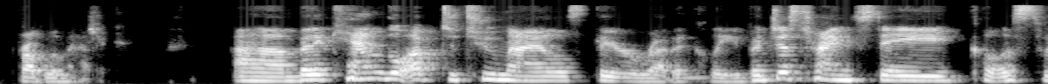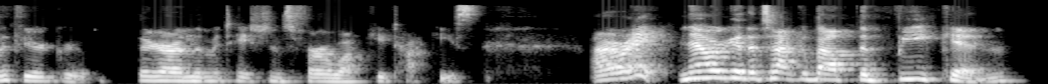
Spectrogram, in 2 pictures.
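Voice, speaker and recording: Female outdoor-guide trainer, mid-pitched, informal and chatty, talking through a practical demo step by step. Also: fairly bright tone. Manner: casual, chatty, hands-on step-by-step explaining. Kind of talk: informal instructional demonstration.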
